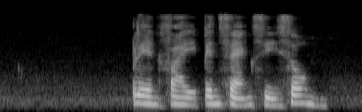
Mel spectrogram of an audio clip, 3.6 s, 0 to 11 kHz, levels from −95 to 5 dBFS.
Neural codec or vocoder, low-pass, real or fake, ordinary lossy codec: none; 7.2 kHz; real; AAC, 32 kbps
